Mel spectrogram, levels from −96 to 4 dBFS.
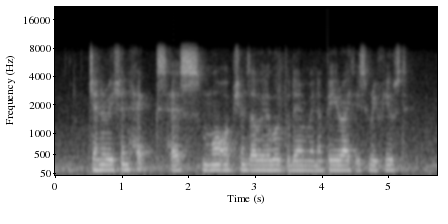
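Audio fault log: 1.77 s and 4.09 s, block of digital silence: the speech drops abruptly to silence for 0.67 ms, then for 2.67 ms, with no fade either way, so each gap is heard as a tick or dip. Lengths fit 32- and 128-sample output buffers left unfilled.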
